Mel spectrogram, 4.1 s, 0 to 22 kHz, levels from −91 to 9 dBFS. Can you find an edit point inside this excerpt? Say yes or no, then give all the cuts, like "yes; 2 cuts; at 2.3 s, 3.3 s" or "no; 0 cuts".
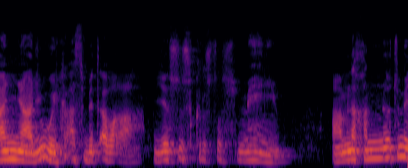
yes; 1 cut; at 1.4 s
